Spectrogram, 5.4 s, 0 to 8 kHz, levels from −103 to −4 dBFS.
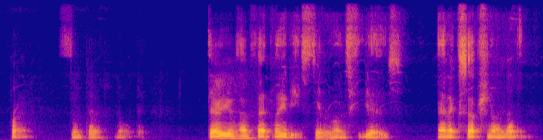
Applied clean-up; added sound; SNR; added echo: neural mask model DeepFilterNet 3.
